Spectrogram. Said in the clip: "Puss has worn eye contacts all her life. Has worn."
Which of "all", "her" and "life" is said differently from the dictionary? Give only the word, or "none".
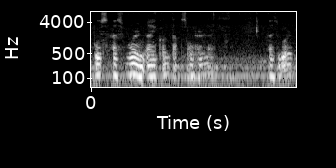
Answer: all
